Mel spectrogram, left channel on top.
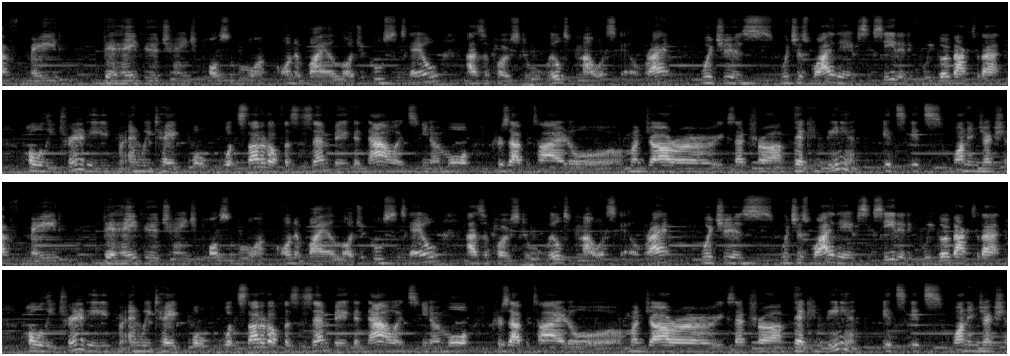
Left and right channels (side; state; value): both; normal; correlation 0.85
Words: made behavior change possible on a biological scale as opposed to a willpower scale, right? Which is why they have succeeded. If we go back to that holy trinity and we take, well, what started off as Ozempic and now it's, more tirzepatide or Mounjaro, etc. They're convenient. It's one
